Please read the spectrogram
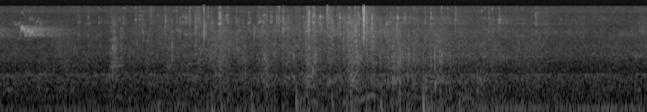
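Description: Reining horse's hoofbeats on arena dirt as it moves off into a lope. The hoofbeats start about a second in and grow quicker and louder, with the loudest around four seconds in.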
